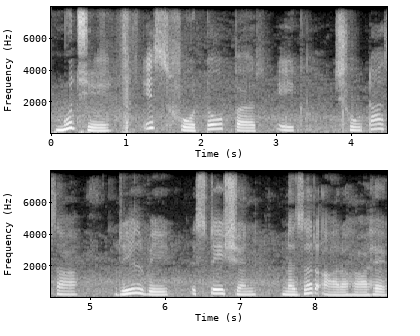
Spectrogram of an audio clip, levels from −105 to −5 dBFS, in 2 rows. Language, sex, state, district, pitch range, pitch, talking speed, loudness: Hindi, female, Madhya Pradesh, Katni, 180-245 Hz, 200 Hz, 80 wpm, -15 LUFS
